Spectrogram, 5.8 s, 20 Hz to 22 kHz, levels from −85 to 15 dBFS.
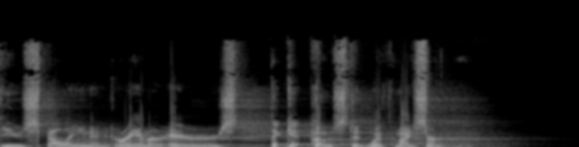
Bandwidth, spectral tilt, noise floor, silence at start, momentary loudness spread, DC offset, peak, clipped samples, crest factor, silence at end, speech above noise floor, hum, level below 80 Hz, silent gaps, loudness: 16.5 kHz; -3.5 dB/octave; -72 dBFS; 0 s; 7 LU; under 0.1%; -6 dBFS; under 0.1%; 20 dB; 0.9 s; 47 dB; none; -68 dBFS; none; -24 LUFS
